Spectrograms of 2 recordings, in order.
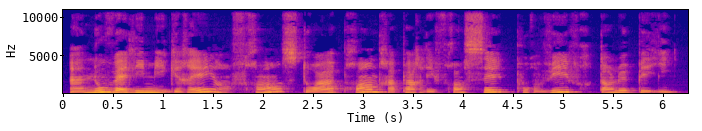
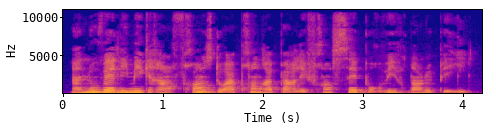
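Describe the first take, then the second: First: It is spoken slowly with more phrase breaks. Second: It is spoken at a normal, natural speed. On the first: "Si on parle plus lentement, on a un débit lent" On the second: "à vitesse normale, à débit normal"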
